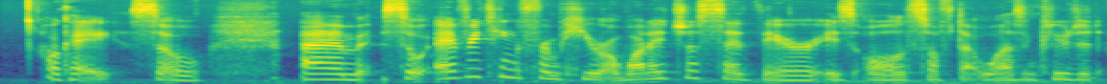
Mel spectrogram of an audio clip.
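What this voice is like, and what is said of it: Croaky voice. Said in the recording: “my voice has gotten croaky from speaking so much”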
